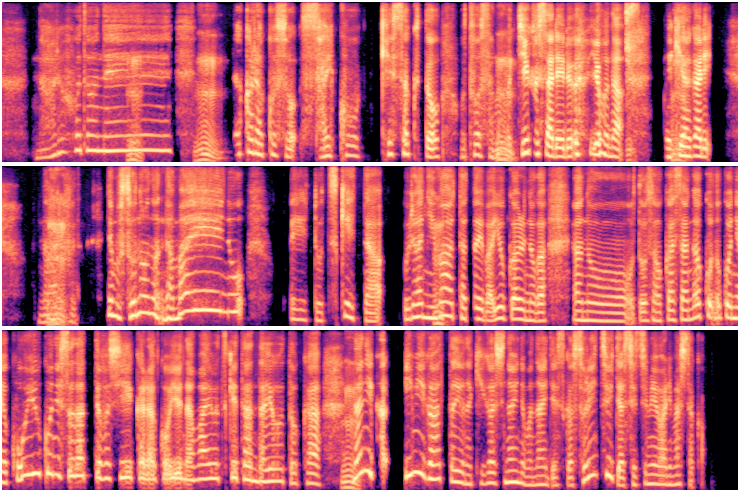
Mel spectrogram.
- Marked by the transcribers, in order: other background noise
- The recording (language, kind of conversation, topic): Japanese, podcast, 名前や苗字にまつわる話を教えてくれますか？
